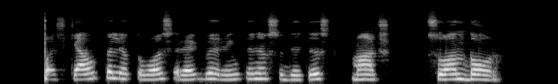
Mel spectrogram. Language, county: Lithuanian, Klaipėda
